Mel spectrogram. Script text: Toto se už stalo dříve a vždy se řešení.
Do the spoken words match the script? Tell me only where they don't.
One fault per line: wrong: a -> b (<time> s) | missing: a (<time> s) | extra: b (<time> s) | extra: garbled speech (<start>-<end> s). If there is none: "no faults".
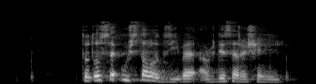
no faults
